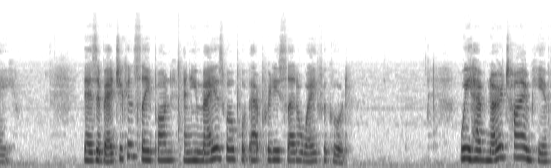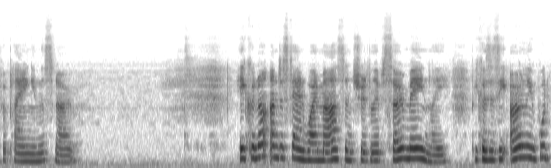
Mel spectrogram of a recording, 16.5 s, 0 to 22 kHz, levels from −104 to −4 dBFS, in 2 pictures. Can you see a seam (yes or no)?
yes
